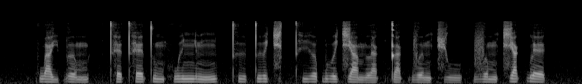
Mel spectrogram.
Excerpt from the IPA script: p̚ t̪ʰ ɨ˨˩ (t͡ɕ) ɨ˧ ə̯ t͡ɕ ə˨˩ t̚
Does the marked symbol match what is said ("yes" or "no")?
no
